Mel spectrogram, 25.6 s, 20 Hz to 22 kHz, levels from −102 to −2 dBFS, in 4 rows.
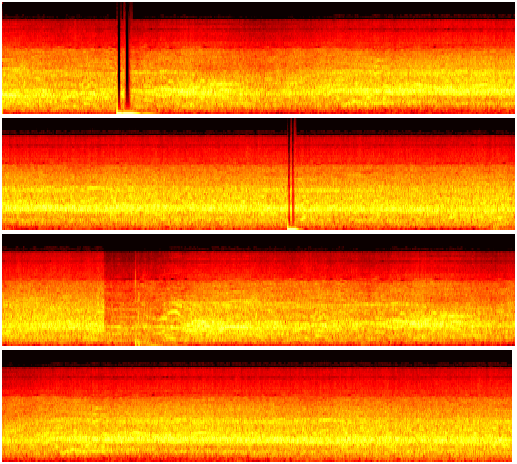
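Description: A supply step on the live input, passing through the coupling capacitors, causes a phantom power thump at 1.43 to 1.77 s and again at 9.98 to 10.09 s: a deep low-frequency thump peaking around -6 dBFS, dying away over about 77 ms and 26 ms respectively.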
